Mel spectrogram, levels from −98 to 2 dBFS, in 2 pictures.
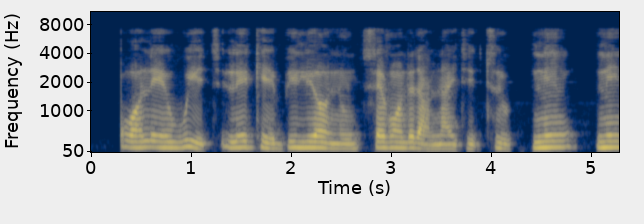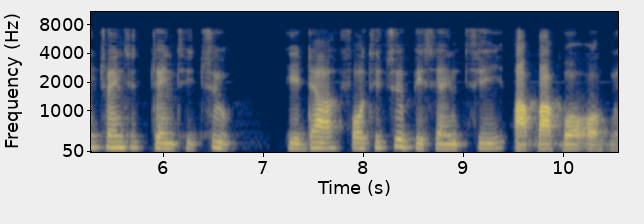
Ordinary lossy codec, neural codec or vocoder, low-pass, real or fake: AAC, 64 kbps; codec, 16 kHz, 2 kbps, FunCodec, trained on LibriTTS, 25 frames a second; 7.2 kHz; fake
